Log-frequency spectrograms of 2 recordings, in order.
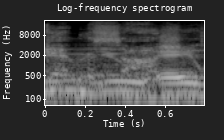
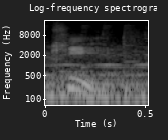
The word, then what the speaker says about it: quay: Not just that, it's more like, well, we're heading right now to the Golden Key. It's pronounced key. You know, for the longest time, I thought it was pronounced quay.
